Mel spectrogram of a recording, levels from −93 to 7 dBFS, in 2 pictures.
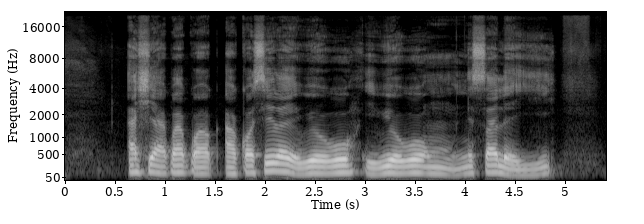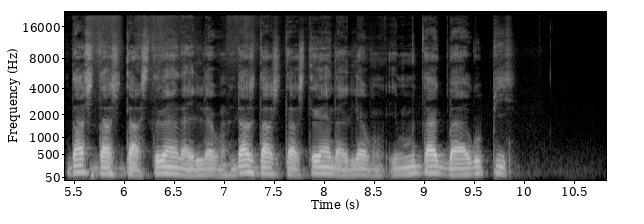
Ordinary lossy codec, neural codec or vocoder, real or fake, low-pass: none; none; real; none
